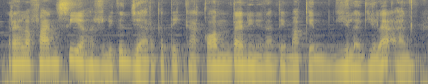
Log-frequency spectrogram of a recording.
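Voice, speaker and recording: A man hosts a solo podcast with a medium-pitched, steady, dark voice, speaking briskly over faint background music. His casual solo explainer talk is chatty and full of fillers, and he acts out quoted voices.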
